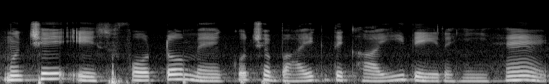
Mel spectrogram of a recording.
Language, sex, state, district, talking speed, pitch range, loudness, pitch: Hindi, female, Madhya Pradesh, Katni, 110 wpm, 155-205 Hz, -16 LUFS, 185 Hz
